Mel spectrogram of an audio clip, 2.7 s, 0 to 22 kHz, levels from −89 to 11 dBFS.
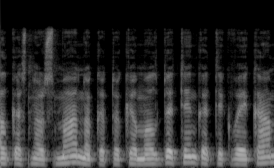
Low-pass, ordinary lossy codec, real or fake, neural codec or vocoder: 10.8 kHz; Opus, 64 kbps; real; none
